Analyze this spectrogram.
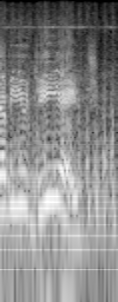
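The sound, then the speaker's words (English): A news helicopter flying over the city of Marion: a fast, throbbing rotor chop heard under a man's talking. “looking down on the beautiful city of Marion from the WWGH News Chopper”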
